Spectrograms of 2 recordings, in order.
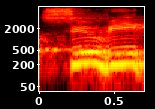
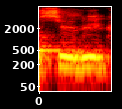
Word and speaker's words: sous vide: So sous vide cooking. It's French again. It's another French word I know. I can spell it actually.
